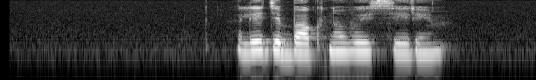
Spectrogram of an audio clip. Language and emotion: Russian, neutral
